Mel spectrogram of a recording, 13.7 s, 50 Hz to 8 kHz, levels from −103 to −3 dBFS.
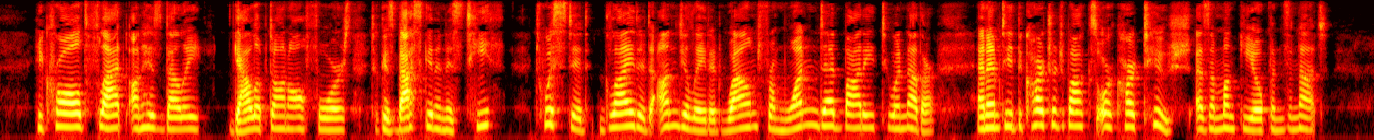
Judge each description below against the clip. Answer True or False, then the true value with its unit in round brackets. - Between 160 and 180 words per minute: True (170 wpm)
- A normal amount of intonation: True (3.4 semitones)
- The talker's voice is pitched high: True (230 Hz)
